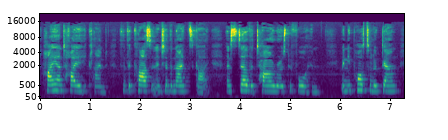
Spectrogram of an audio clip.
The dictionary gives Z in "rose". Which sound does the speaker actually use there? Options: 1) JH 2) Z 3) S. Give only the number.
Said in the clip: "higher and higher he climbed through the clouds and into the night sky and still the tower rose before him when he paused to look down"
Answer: 2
